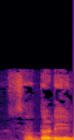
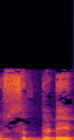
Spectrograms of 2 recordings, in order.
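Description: First: ਸੱਦੜੇ slackened, with a short vowel between ਦ and ੜੇ; loose wrong pronunciation. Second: ਸੱਦੜੇ with a doubled ਦ straight into ੜੇ; tightened pronunciation. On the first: Teacher warning against it, slack ਸੱਦੜੇ. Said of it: "ਨਹੀਂ ਕਹਿਣਾ ਹੈ". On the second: Teacher telling students to tighten it, firm ਸੱਦੜੇ. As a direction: press the ਦ in ਸੱਦੜੇ, no vowel after it. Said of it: "ਪਦ ਕੱਸ ਕੇ ਉਚਾਰਨ ਕਰਨਾ ਹੈ". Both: Shown as a demonstration.

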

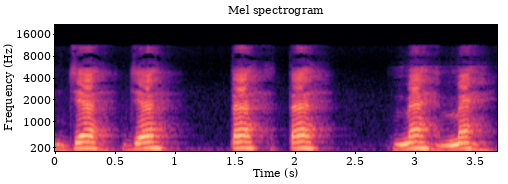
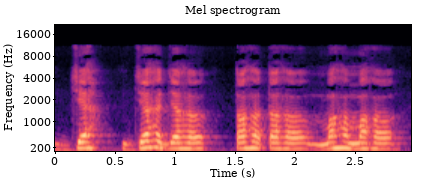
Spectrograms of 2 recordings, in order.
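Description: First: ਜਹ ਜਹ as "jeh jeh"; fronted e in ਤਹ and ਮਹ; -eh vowel. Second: ਜਹ ਜਹ as "jaha jaha"; -ah vowel. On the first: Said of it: "ਇਹ ਸ਼ੁੱਧ ਉਚਾਰਨ ਹੈ". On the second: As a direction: neutral a in ਤਹ and ਮਹ. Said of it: "ਇਸ ਤਰ੍ਹਾਂ ਉਚਾਰਨ ਨਹੀਂ ਕਰਨਾ". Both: Shown as a demonstration.

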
